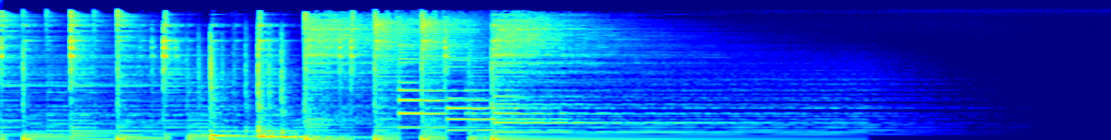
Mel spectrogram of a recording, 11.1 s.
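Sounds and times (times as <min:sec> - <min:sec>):
1960s pop guitar rhythms: 0:00.0 - 0:08.0.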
